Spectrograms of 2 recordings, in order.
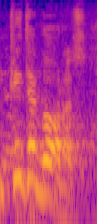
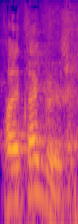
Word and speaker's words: Pythagoras: this must do the pag gorus and are we going to do pag gorus you go shut up FR do pagor years later I discovered he meant P Pythagoras he used to pronounce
